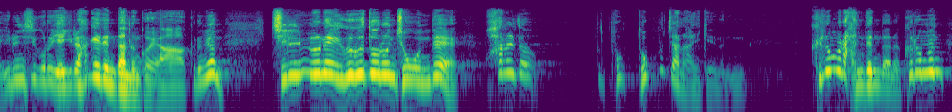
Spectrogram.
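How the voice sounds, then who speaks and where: A middle-aged man preaching a sermon at a Wednesday prayer meeting, speaking in a conversational way with rhetorical questions and gentle acted-out dialogue. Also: sits high. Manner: acts out gentle quoted dialogue. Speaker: pastor. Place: church sanctuary. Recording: long church hall reverb.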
